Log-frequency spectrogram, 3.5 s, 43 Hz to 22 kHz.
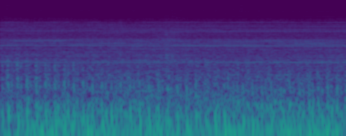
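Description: A Chinook helicopter in Microsoft Flight Simulator 2024 roars steadily during takeoff, its rotors thumping in a dense, continuous low rumble that fills the whole moment, loud and close with no voices.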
